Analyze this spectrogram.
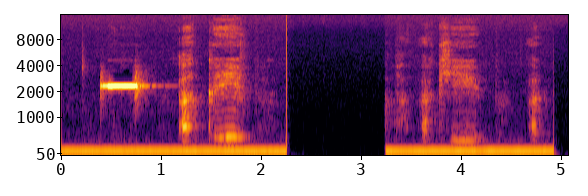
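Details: A child with cleft lip and/or palate says 'tape' and 'cape' alike, backing alveolar t to velar k so t- and k-initial words all start with k; treated with phonological therapy.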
